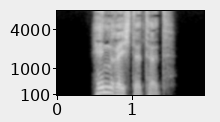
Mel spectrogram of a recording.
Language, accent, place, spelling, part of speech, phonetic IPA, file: German, Germany, Berlin, hinrichtetet, verb, [ˈhɪnˌʁɪçtətət], De-hinrichtetet.ogg
- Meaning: inflection of hinrichten: 1. second-person plural dependent preterite 2. second-person plural dependent subjunctive II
